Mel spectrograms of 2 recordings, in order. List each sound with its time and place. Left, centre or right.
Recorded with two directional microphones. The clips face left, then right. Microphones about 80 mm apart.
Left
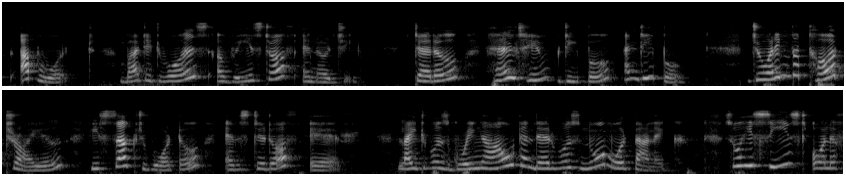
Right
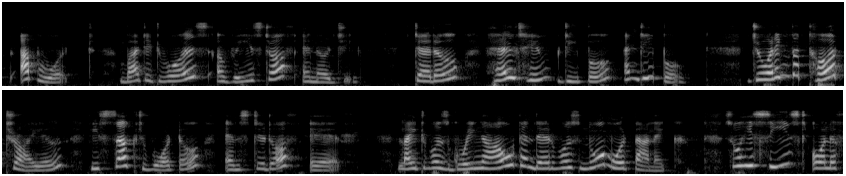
0.1 s speech: right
